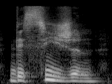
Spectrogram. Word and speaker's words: decision: Vous avez le S qui se prononce comme un je. Alors ça, on le retrouve dans certains mots, comme tous les mots qui finissent par S-I-O-N. Decision, television. Hein, vous constatez que là, ce S, il se prononce avec le son je, comme dans Asia.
